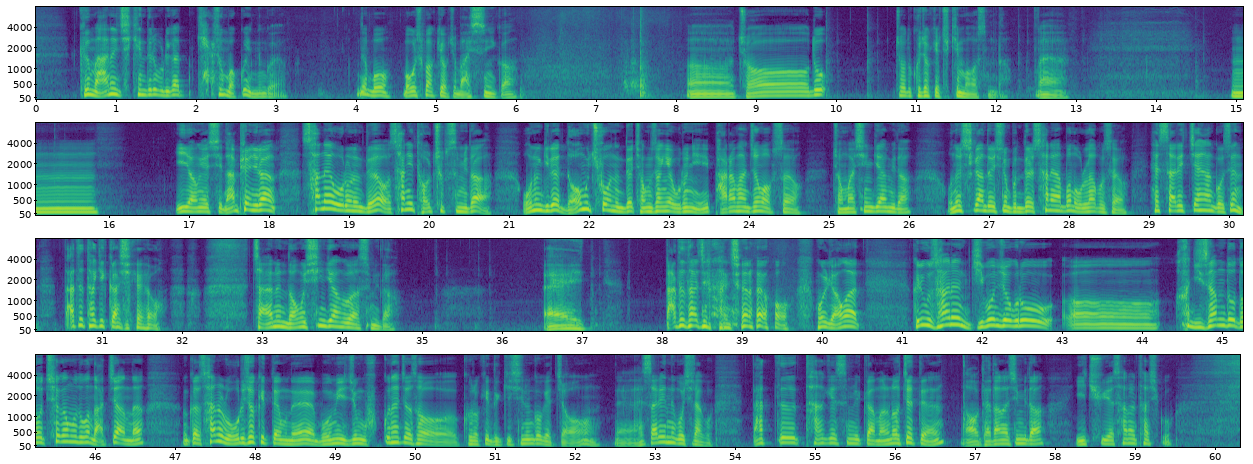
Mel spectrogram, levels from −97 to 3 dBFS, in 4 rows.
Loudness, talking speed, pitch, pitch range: -15 LUFS, 255 characters per minute, 130 Hz, 110-155 Hz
